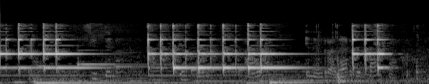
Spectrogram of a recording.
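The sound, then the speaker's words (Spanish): A phone's find-device alert, triggered with the play-sound function to locate a misplaced phone, rings out in loud, repeating bursts of bright electronic chime tones, sharp metallic pulses in quick succession with brief gaps between groups, over a low hum. “Si yo le doy... Reproducir sonido.”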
